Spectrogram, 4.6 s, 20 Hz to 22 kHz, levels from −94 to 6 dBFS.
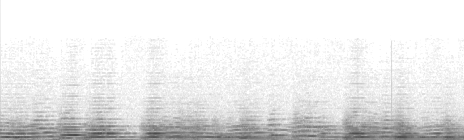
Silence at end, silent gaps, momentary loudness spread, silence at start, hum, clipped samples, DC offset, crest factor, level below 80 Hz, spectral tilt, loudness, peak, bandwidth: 0 s; none; 9 LU; 0 s; none; under 0.1%; under 0.1%; 16 dB; -52 dBFS; -6 dB/octave; -33 LUFS; -18 dBFS; 11 kHz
